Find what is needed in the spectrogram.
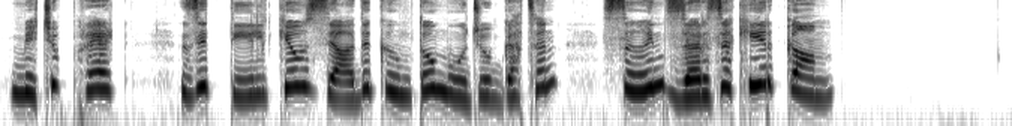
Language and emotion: Kashmiri, fearful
